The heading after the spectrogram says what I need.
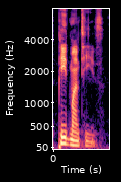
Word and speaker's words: Piedmontese: We hear it just about every way, but it's Piedmontese. Piedmontese.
